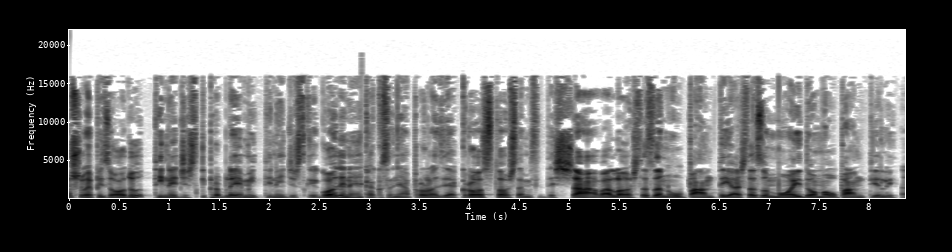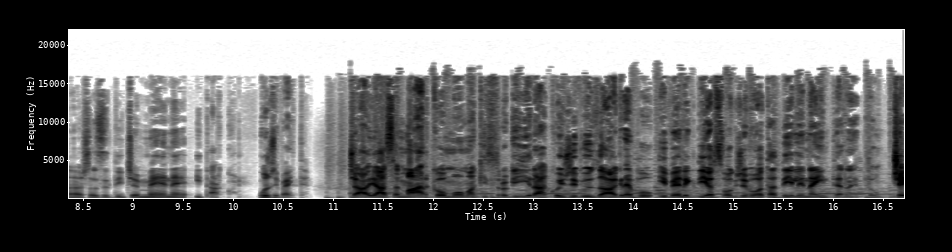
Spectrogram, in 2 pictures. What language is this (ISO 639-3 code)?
hrv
